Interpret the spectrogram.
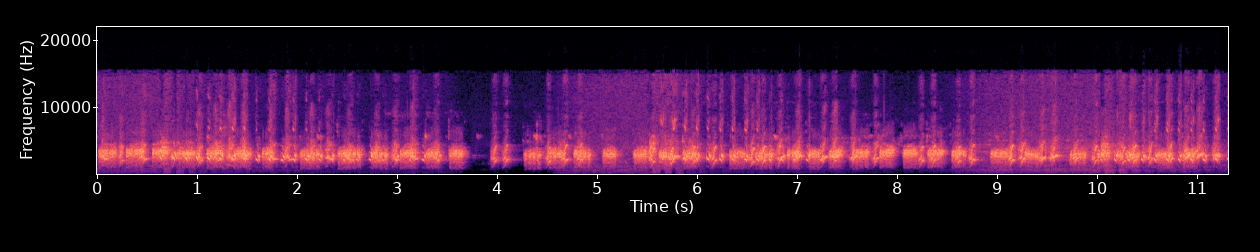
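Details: Trapping lure of Chinese hwamei, three calls in one: an almost unbroken, loud, grating chatter of quick repeated notes, briefly pausing once before resuming just as densely.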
